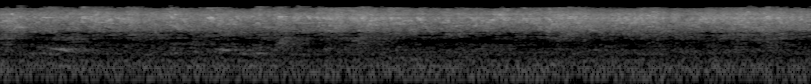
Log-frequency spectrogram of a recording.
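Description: A large flock of small birds calling together in a dense, steady, high-pitched chatter of many overlapping chirps.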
